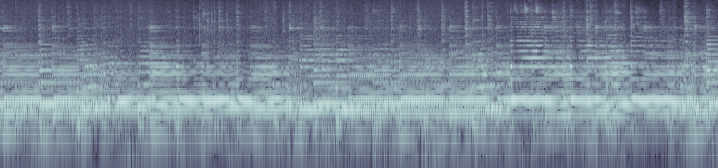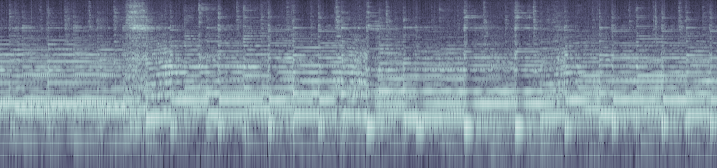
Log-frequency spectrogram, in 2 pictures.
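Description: Acoustic guitar played as an instrumental passage of a folk-blues song, with notes sliding up into pitch every couple of seconds and a wider slide a little past the middle.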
